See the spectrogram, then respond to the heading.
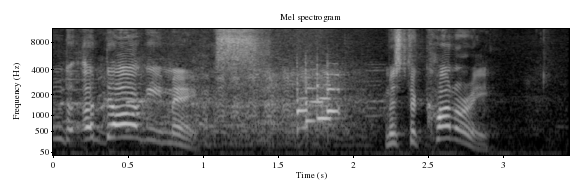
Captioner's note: beeping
